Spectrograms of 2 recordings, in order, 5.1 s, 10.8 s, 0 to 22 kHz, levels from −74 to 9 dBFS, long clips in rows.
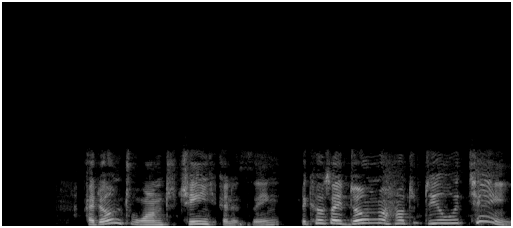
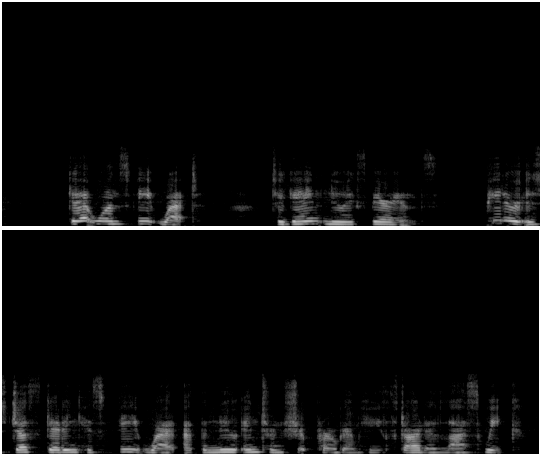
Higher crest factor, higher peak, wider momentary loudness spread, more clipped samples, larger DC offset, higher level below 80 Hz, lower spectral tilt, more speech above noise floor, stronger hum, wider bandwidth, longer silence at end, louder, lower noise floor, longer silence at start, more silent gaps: about the same, 20 dB vs 18 dB; about the same, -6 dBFS vs -8 dBFS; second, 10 LU vs 13 LU; neither; neither; about the same, -74 dBFS vs -78 dBFS; about the same, -4 dB/octave vs -5 dB/octave; first, 54 dB vs 48 dB; neither; about the same, 8 kHz vs 7.8 kHz; second, 0 s vs 0.25 s; about the same, -25 LUFS vs -25 LUFS; first, -79 dBFS vs -73 dBFS; first, 0.85 s vs 0.7 s; neither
